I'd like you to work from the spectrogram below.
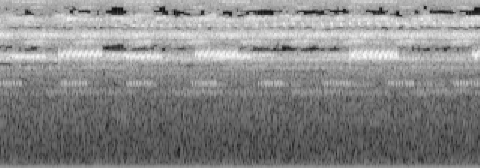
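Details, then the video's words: Crickets chirping in a tranquil evening park, high clear trilled bursts of varying length, some nearly half a second, rising above a constant insect hum with muted low background noise. "Park Serenade: Cricket Sounds in a Peaceful Park | Evening Ambience"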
